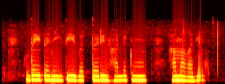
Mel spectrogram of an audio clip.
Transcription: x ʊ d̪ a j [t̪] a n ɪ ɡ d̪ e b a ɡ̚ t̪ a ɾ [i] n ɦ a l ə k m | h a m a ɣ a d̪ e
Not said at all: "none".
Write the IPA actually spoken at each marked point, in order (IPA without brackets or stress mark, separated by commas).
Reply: t̪, i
